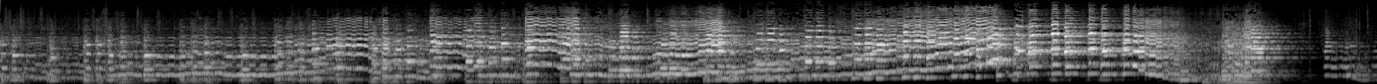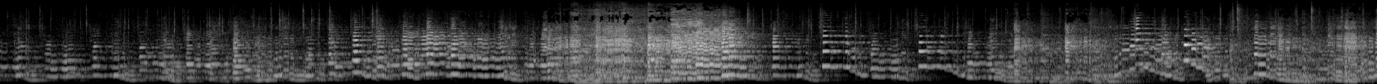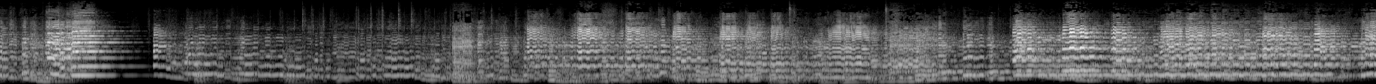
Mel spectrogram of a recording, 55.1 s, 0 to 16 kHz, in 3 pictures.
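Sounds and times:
saxophone quartet playing: 0:00.0 - 0:55.0.

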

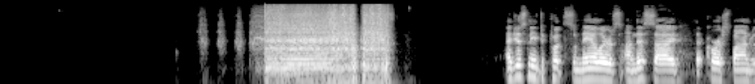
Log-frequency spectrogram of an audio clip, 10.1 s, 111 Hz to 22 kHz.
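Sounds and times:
cordless drill driving screw: 0:02.6 - 0:05.3.

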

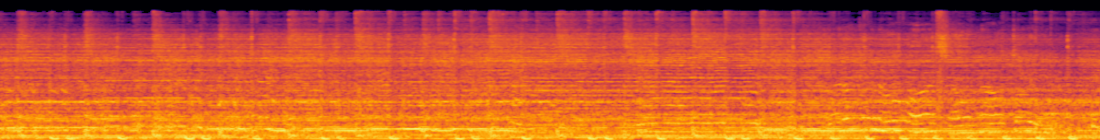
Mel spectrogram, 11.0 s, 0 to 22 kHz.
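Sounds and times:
electric guitars: 0:00.0 - 0:11.0
steady drum beat: 0:00.0 - 0:11.0.

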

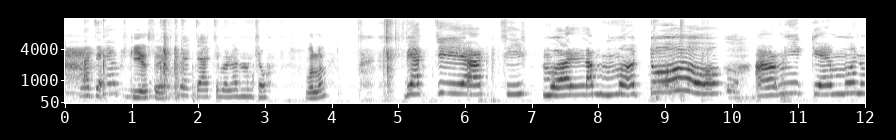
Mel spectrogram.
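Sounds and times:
child singing: 0:00.2 - 0:03.1, 0:05.1 - 0:12.0.

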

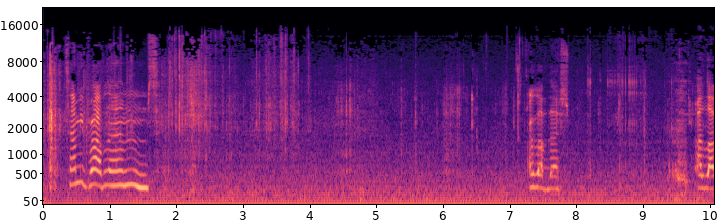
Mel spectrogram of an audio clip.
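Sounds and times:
car cabin hum: 0:00.0 - 0:10.0
paper wrapper crinkling: 0:01.7 - 0:04.0
person biting and chewing: 0:01.8 - 0:07.3, 0:08.1 - 0:09.8.

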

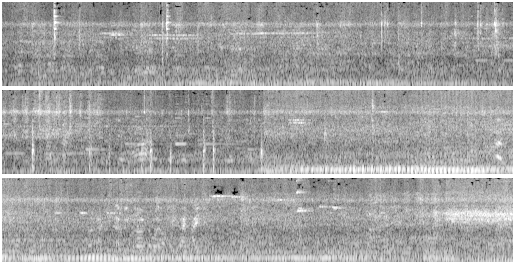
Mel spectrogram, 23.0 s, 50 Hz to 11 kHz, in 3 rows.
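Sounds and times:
street bustle: 0:00.0 - 0:23.0
voices: 0:00.0 - 0:23.0
vehicle engine running: 0:10.0 - 0:19.6.

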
